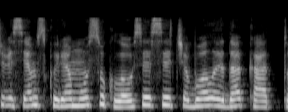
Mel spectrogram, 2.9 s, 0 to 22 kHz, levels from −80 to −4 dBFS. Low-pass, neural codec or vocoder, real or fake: 10.8 kHz; none; real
